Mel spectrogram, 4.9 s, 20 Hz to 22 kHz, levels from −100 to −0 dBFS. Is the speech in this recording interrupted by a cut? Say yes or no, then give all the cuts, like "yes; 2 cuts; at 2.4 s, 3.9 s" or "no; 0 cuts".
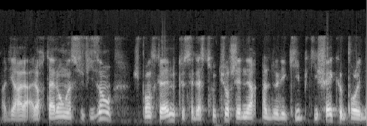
no; 0 cuts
